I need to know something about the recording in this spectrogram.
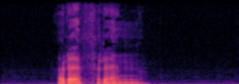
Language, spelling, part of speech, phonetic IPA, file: Polish, refren, noun, [ˈrɛfrɛ̃n], Pl-refren.ogg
